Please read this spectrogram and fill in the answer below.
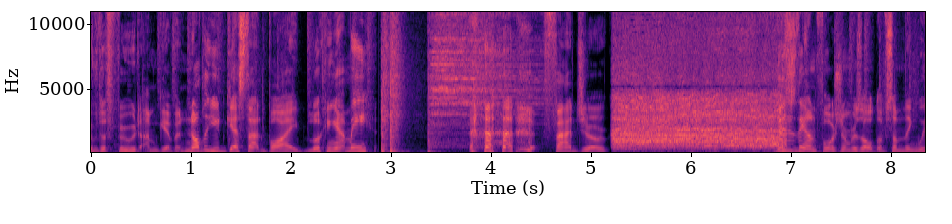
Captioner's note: audience laughter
